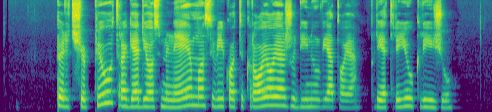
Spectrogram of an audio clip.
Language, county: Lithuanian, Marijampolė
